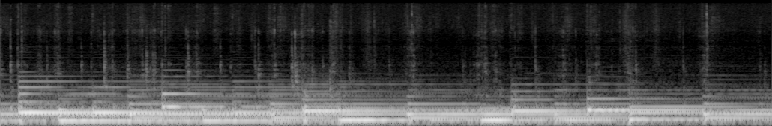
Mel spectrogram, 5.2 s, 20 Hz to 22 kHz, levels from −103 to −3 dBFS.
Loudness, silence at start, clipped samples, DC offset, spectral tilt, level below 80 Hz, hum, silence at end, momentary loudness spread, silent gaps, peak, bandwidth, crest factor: -22 LUFS; 0 s; under 0.1%; under 0.1%; -12.5 dB/octave; -60 dBFS; none; 0 s; 8 LU; none; -8 dBFS; 3.2 kHz; 12 dB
